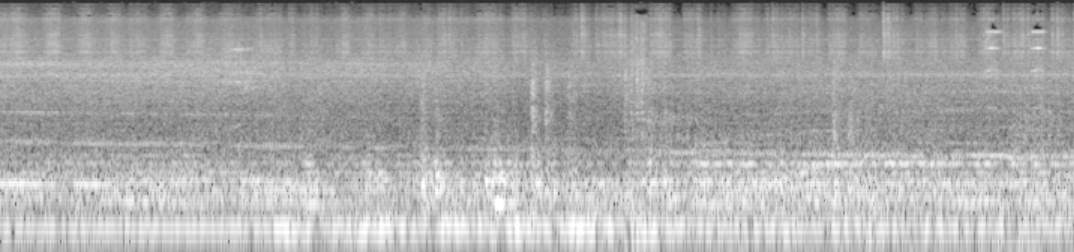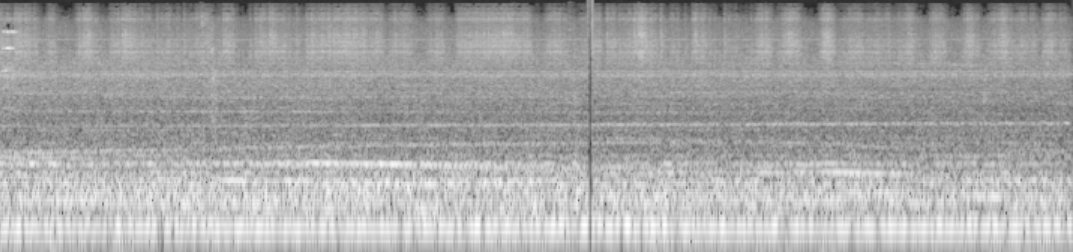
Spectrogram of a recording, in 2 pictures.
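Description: Steady rumble of an NS DDZ double-deck electric train running along the rails, heard from inside the driver's cab, with faint steady motor tones over the noise.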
